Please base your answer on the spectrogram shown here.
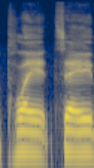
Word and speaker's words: plantain: And I'm using plantain like rhyming with plane.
